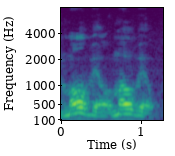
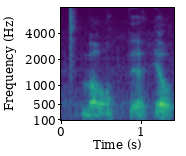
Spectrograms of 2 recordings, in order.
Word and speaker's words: Mulvihill: hangouts with him, and she was saying Mulville. He said, no, it's Mulvihill. Mulvihill, 3 syllables.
